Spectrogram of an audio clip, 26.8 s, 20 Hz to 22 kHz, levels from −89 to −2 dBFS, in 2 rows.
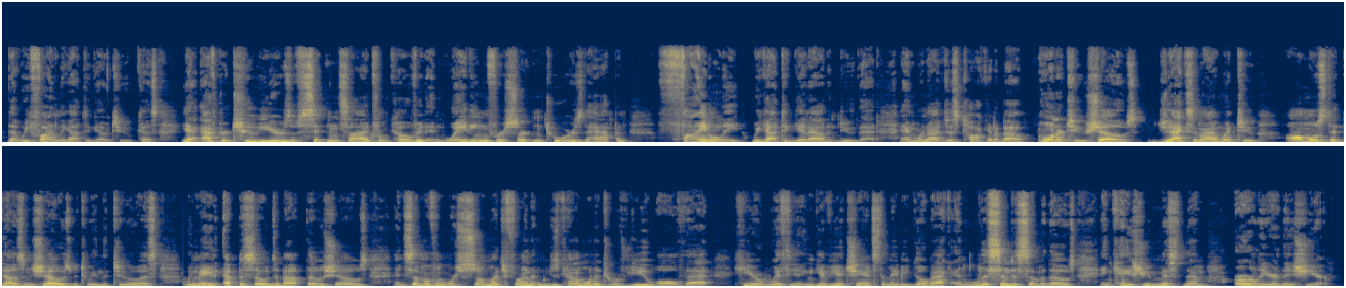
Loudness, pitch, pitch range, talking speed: -24 LUFS, 125 Hz, 110-140 Hz, 240 wpm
